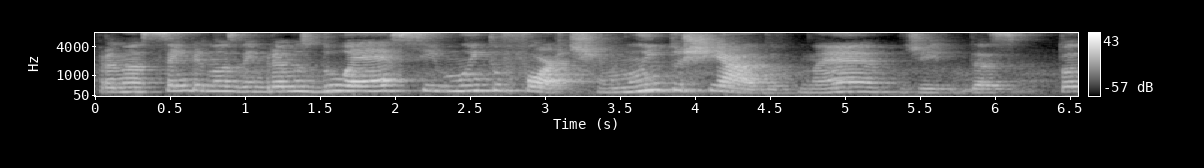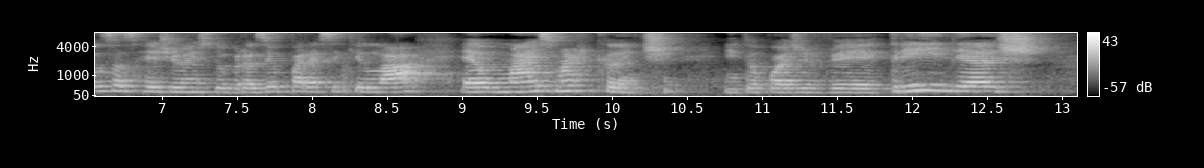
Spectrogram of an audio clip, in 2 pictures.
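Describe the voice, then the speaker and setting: A woman's voice: on the high side, takes it slowly, fairly bright tone. A Brazilian woman teaching Portuguese, explaining accents patiently and often asking "né?" to check in. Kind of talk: explaining accents in a video lesson. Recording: very echoey room with faint noise.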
